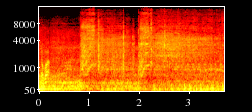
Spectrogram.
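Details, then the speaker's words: Old carbureted Honda Supra X 125 with new bore, valves and cam chain tensioner, after setting valve clearance to 0.05 mm, cover off: catches and settles into even, soft idle with no valve tapping; normal idle. "kan lembut suaranya sekarang pasang pasang tutup tutupnya kita Nyalakan"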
